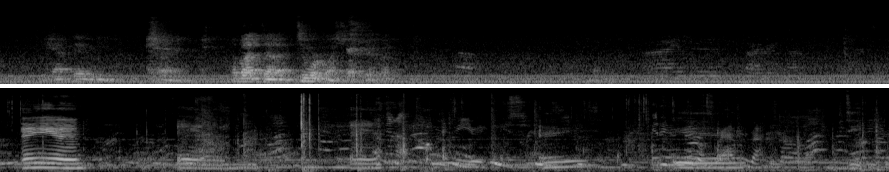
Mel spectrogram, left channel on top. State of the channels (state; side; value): different; both; correlation 0.00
